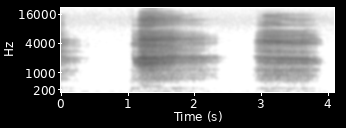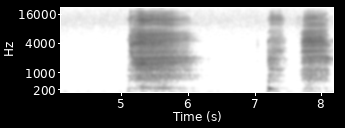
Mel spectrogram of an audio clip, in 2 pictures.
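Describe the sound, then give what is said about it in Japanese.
Deep, slow breathing: four long, airy breaths spaced a second or so apart, with a short sharper intake near the end. They are soft and hushed, and no one speaks. “ああ、深呼吸深呼吸。”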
